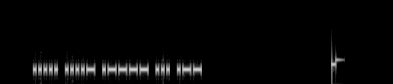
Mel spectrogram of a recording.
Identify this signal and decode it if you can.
Morse code, heard as a keyed tone, about 44 wpm, 700 Hz. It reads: 541SW
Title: Five Challenging Letter-Number Combinations 45wpm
